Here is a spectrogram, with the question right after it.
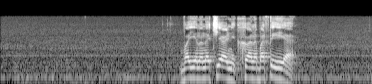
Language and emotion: Russian, angry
